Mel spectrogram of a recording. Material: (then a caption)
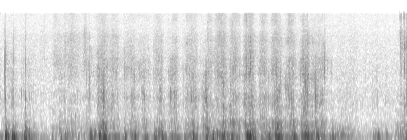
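Synthetic leather. Fingernails scratch and tap the upper and sole of a small, empty, shiny iridescent synthetic leather sneaker. The result is a soft, irregular patter of short, dull taps with low thumpy body and faint bright scratching between them.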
